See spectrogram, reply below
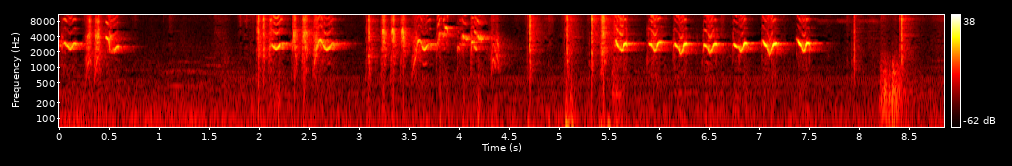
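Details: Fast, high white-eye twittering meant to lure silent birds into singing: scattered chips and short bursts, then a regular string of about eight rising-falling whistled notes.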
